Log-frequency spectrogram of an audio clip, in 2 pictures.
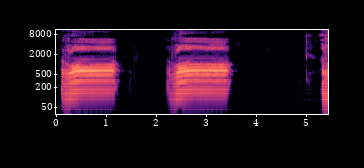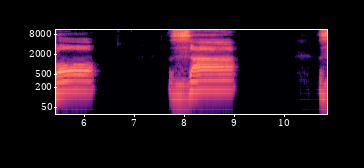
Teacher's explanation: জিহ্বার মাথাটা উপরের দাঁতের গোড়ার সাথে লাগিয়ে হালকা কাঁপনি সহ উচ্চারণ হবে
